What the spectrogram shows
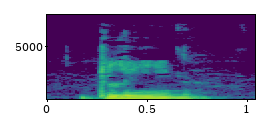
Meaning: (verb) To collect (fruit, grain, or other produce) from a field, an orchard, etc., after the main gathering or harvest
- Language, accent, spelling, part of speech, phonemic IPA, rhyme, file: English, Southern England, glean, verb / noun, /ɡliːn/, -iːn, LL-Q1860 (eng)-glean.wav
